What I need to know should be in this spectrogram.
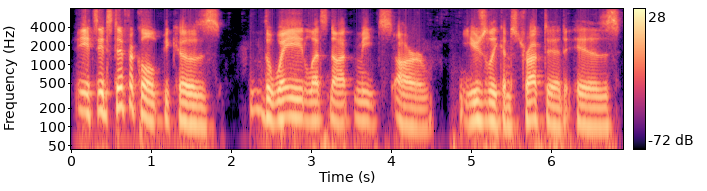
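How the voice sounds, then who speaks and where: A man co-hosting a podcast, reading stories aloud and chatting casually in a measured, explanatory way. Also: medium pitch, fairly bright tone, dull audio. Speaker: podcast co-host.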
